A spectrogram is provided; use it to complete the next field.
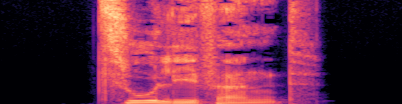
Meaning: present participle of zuliefern
- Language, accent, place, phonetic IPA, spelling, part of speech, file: German, Germany, Berlin, [ˈt͡suːˌliːfɐnt], zuliefernd, verb, De-zuliefernd.ogg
